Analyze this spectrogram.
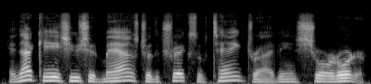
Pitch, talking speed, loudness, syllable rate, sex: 140 Hz, 225 wpm, -17 LUFS, 4.8 syllables/s, male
